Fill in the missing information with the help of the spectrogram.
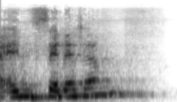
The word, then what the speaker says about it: infinitum: Yeah, infinitum. Infinitum. Sometimes it helps infinitum. People say it that way.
